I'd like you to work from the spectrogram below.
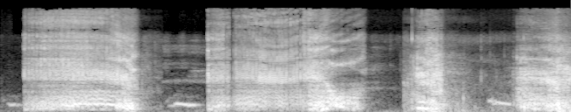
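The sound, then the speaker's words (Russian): A two-month-old female seal pup at Riga Zoo growls angrily in protest at zoo staff, not wanting to be taken to Ventspils, in a string of loud, rough bursts, each lasting about a second, separated by short pauses, with no talking. “Возмущению тюлененка нет предела.”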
